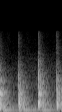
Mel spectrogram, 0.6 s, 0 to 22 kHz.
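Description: Three knocks on the bare sheet-metal trunk lid of a 2021 Tesla Model 3 SR+, which has no sound-deadening material yet. Each knock gives a hollow, resonant, boomy thump with a tone around 300 Hz and a short ring. The undamped lid sounds noisy and resonant.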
